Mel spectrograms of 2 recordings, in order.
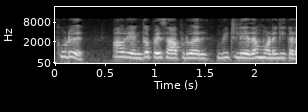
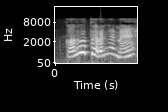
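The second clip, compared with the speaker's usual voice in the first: calling out; 8 semitones higher, 3 dB louder than usual. Acted. Calling through locked door.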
